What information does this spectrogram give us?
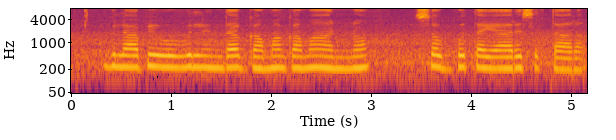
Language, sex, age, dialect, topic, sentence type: Kannada, female, 18-24, Central, agriculture, statement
